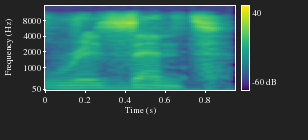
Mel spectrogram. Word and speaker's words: resent: said I resent that resent resent okay now this is spelled exactly like resent like with an S right that's right r s e n t but you pronounce it like a z mhm resent resent that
